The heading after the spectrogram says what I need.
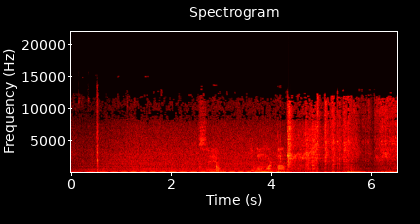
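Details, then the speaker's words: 1968 Pro Street Camaro V8 at its first start after sitting three to four months, warming up: it settles into a steady, even idle with a firm low rumble and no knocks or misses; it sounds good. "that's cool and is that what three four months let's let her warm up look at that she sounds good"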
